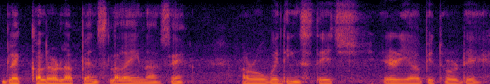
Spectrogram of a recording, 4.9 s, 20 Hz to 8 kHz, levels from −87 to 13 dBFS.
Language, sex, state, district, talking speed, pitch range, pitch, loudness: Nagamese, male, Nagaland, Dimapur, 170 wpm, 110-120 Hz, 115 Hz, -21 LUFS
